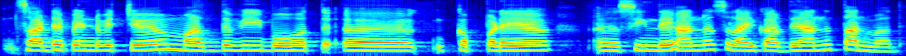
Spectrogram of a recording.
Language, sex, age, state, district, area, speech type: Punjabi, female, 30-45, Punjab, Hoshiarpur, rural, spontaneous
